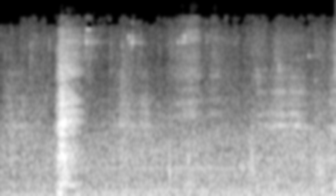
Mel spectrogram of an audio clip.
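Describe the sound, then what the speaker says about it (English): A dog on a walk through Loose Park in Kansas City makes a single short, sharp yelp or bark at mid-distance over steady outdoor background noise. "You notice I'm always correcting a certain dog."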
